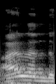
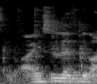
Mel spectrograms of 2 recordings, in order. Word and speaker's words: island: 그 다음에 아일랜드 같은 경우에 S가 묵음이라는 거, 아이슬랜드가 아니고 아일랜드라는 거.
